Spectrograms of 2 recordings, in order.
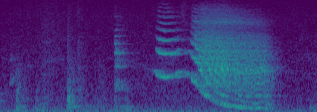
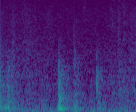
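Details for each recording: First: Bathroom door swinging on dry, unlubricated hinges before lubricant is applied: loud tonal squeal with falling pitch; squeaky door hinge. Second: Bathroom door swinging quietly after its squeaky top hinge was sprayed with lubricant, wiped and worked in: no squeak or creak, only a soft low bump partway through.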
